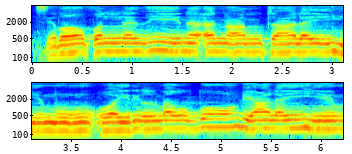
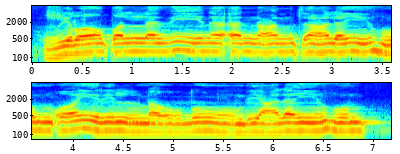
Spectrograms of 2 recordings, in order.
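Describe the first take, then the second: First: The first consonant is a plain s sound. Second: The first consonant is blended toward a z sound. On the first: This follows one traditional reading of the text. "kalau Ibnu Katsir dibaca sin" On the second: This follows another traditional reading of the text. "dengan ismam kepada zai"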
